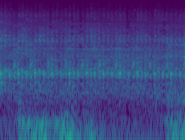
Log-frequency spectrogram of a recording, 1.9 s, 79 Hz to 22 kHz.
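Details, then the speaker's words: 2014 Audi Q5 2.0 TFSI with codes P0506, P0300–P0304, rough uneven idle with stumbling misfire; carbon and injector cleaning failed, smoke test found a vacuum leak at the rear main seal, which was replaced. "We have done a lot of testing and we have come to a conclusion that the rear main seal is letting the air in, additional air in."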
